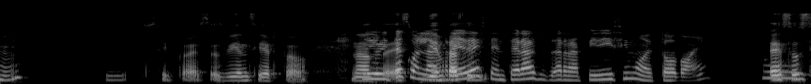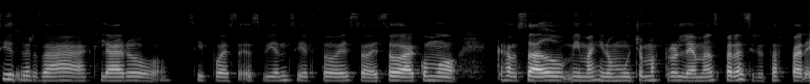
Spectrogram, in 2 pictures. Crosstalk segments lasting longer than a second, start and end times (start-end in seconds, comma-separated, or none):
3.6-4.9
